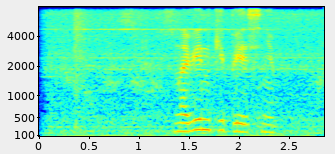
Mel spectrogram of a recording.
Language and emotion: Russian, neutral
